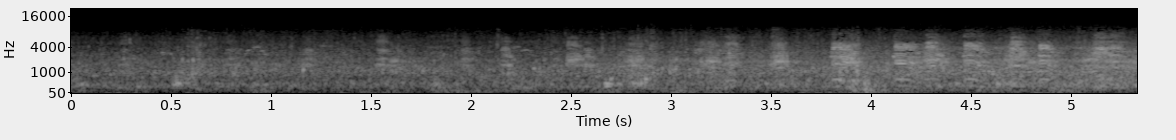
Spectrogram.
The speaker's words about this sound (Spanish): Ubicada en el Golfo de California, esta isla es hogar de cientos de aves marinas que encuentran refugio para reproducirse, incluyendo las colonias más grandes del mundo de pájaros bobos patas cafés y de bobos patas azules.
